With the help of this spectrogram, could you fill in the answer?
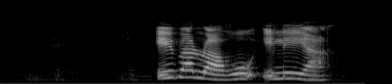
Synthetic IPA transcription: ɪbalwaɣʊʔɪlɪja

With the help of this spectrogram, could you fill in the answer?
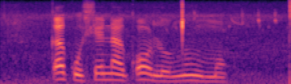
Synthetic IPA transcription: kʼaɡ̥ʱuɬɛnakʼɔlɔŋ͡ǀuːmɔ

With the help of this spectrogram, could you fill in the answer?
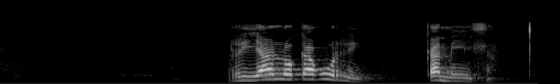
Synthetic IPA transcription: rɪjalɔkʼaɣʊrɪ | kʼamɪːɬa

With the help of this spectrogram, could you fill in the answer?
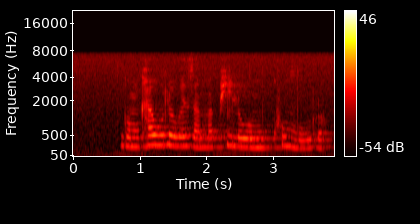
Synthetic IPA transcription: ŋʱom̩kʰawulɔwɛzamapʰilɔwom̩kʰumbʱuːlwɔ

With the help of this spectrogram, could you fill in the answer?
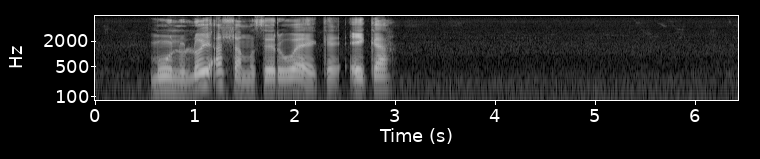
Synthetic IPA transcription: mun̤ulojiʔaɬamuseɾiwɛkɛʔɛka

